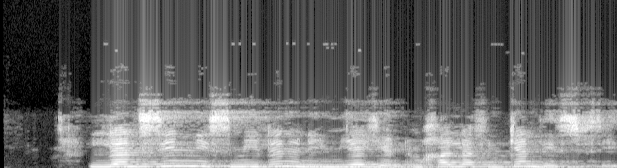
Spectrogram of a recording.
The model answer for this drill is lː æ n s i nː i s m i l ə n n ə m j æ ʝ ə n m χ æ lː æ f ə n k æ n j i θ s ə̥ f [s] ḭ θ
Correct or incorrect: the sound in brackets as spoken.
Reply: incorrect: θ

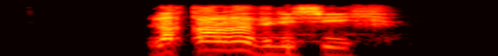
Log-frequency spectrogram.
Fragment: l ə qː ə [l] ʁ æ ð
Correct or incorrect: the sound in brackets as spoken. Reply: incorrect: ɾ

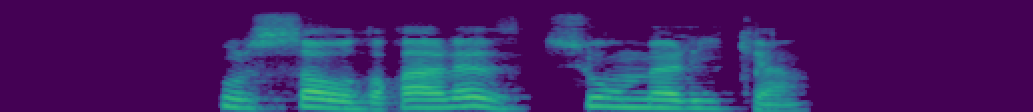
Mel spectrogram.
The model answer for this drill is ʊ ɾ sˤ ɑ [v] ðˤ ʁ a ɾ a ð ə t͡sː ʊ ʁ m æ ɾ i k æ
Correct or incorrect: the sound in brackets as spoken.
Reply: incorrect: w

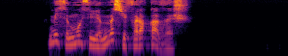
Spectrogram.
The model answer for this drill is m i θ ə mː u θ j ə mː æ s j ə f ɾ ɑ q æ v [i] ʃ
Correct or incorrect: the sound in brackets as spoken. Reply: incorrect: æ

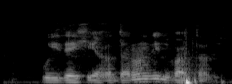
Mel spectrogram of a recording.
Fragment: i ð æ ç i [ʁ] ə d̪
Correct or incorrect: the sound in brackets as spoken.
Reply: correct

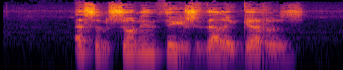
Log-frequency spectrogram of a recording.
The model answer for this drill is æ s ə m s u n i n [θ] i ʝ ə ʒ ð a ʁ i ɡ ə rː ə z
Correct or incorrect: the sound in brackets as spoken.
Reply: correct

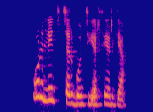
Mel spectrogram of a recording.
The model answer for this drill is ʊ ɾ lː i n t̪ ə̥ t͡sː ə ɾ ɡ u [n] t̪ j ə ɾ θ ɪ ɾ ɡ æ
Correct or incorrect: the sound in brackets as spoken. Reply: correct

